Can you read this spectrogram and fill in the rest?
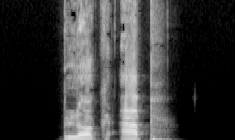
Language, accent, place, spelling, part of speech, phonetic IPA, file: German, Germany, Berlin, block ab, verb, [ˌblɔk ˈap], De-block ab.ogg
- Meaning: 1. singular imperative of abblocken 2. first-person singular present of abblocken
